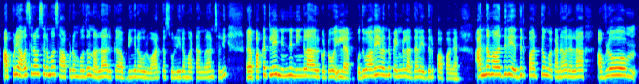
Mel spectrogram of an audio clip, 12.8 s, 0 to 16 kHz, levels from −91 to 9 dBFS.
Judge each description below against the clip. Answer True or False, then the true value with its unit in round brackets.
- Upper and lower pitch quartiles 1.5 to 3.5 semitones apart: False (4.3 semitones)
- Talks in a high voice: True (245 Hz)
